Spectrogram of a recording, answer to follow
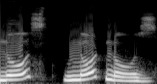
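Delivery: loss said slowly with a clear short vowel, set against lose; pronunciation demo. Shown as a demonstration. Teacher to students, slow pronunciation contrast. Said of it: "the pronunciation is".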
